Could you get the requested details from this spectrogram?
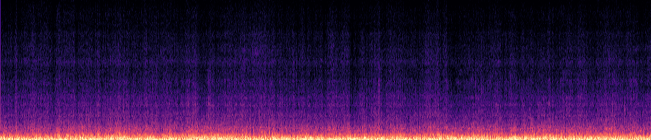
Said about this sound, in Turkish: Rüzgar da bayağı bir etkili duyduğunuz üzere.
